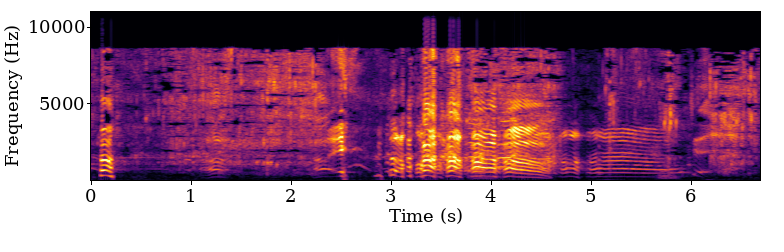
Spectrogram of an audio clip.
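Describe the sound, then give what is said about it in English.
Liquid pours and splashes in an uneven, bubbly stream, fairly loud, while voices talk and exclaim over it. “Sounds like the sparkless water.”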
